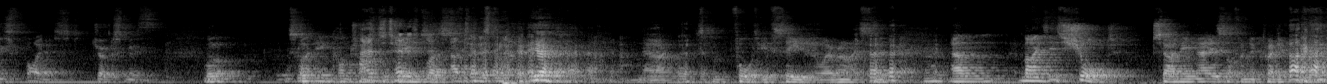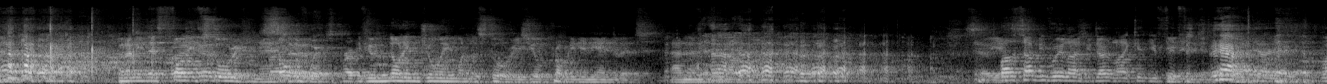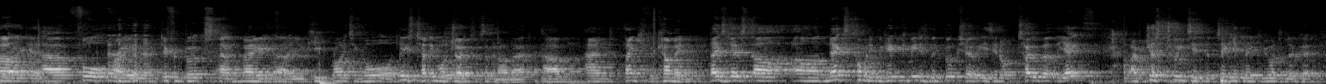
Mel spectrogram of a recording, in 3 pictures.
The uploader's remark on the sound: Here's live show #2 for your ears - or at least the book panel second half, recorded live at The Guildhall at Guildford Fringe Festival. CWB is an occasional hybrid comedy-night-meets-book-festival.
